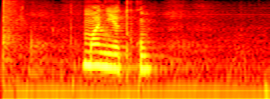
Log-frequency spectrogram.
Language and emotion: Russian, neutral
